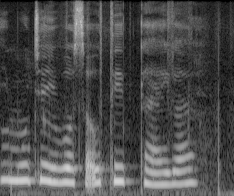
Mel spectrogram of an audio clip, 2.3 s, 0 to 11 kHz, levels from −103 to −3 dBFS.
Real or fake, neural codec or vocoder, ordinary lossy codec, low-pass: real; none; none; none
